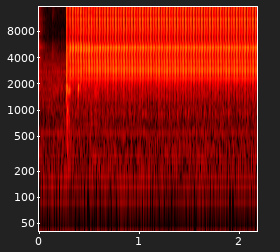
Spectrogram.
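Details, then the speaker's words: Fuel injector driven by a handheld injector tester after repairing its broken circuit trace: rapid, even train of sharp ticks, steady in rate and strength, output LED flashing; injector pulsing normally, tester works again. "Did you hear that? We are working. And you can see that my output LED is flashing."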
